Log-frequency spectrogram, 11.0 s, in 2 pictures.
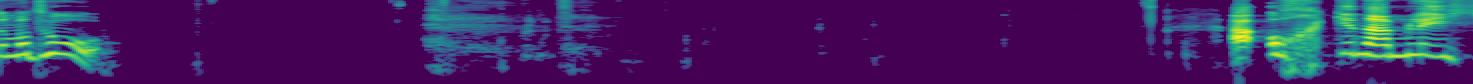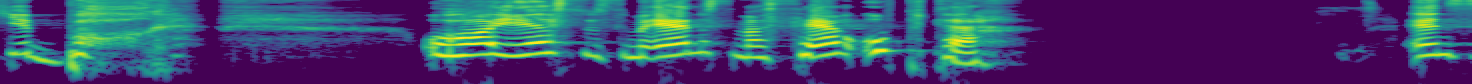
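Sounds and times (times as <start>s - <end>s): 
speech: 0.0s - 0.5s, 4.7s - 6.6s, 7.2s - 9.4s, 10.8s - 11.0s
speaker drinking a sip of water: 1.5s - 4.4s.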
